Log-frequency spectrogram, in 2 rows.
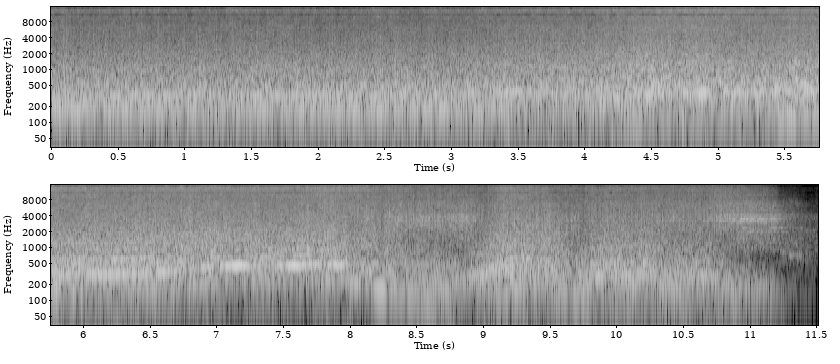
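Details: Mazda Miata with twin-turbo 12-rotor rotary swap, Haltech ECU, running on ethanol, oil pressure good, throttle tipped in: smooth, even rise and fall through the revs, turbo spooling cleanly, no misses or knocks; healthy on boost.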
